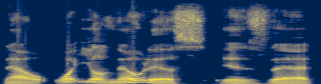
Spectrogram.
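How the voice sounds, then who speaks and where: A man's voice: low-pitched, animated, slow, vocal fry, no room sound. A man narrating an informal screen-capture tutorial as an amateur radio operator, recorded close on a dull computer microphone.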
